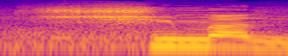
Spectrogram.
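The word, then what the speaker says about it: Ximen: Şimen bölgesine geldim. Umarım doğru telaffuz ediyorumdur. X'le yazılıyor. X M E N Şimen bölgesine geldim.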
